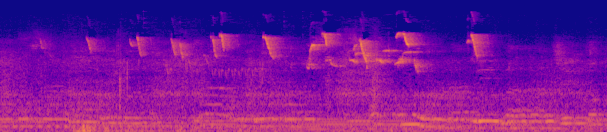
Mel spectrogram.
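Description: Small birds chirping: a quick run of short, high, falling chirps, thickest around the middle.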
